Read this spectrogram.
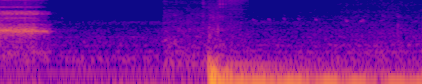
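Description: A heavy blow thuds.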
